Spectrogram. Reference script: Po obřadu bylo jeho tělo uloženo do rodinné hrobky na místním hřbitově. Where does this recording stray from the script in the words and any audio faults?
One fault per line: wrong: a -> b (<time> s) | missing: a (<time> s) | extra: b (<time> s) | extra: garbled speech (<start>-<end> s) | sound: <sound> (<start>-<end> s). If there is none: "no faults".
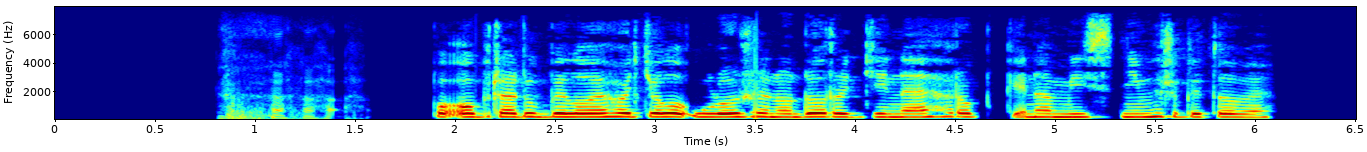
sound: laugh (0.8-1.6 s)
